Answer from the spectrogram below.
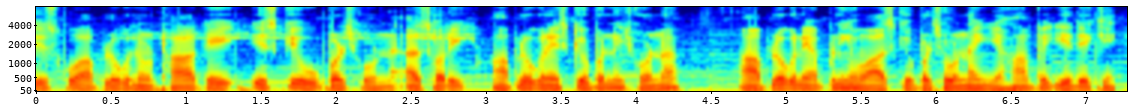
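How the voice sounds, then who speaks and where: A man narrates a screen-recorded software lesson from his computer. His voice sits low and dark, with little rise and fall, and he moves calmly from step to step. Soft music plays faintly beneath him. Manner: calm, step-by-step, often says "friends". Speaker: software tutorial host.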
